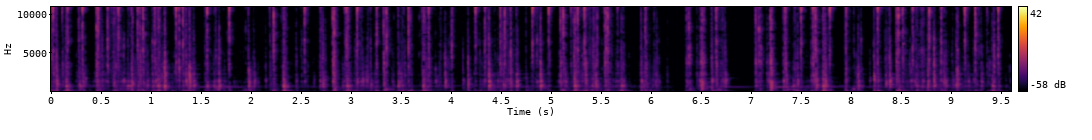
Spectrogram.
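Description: Fingertips and long nails type steadily on a light-up, typewriter-style retro mechanical keyboard with round plastic keycaps. Bursts of sharp, bright clicks and clacks with very short decay run almost continuously, broken only by a brief pause near the seven-second mark.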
